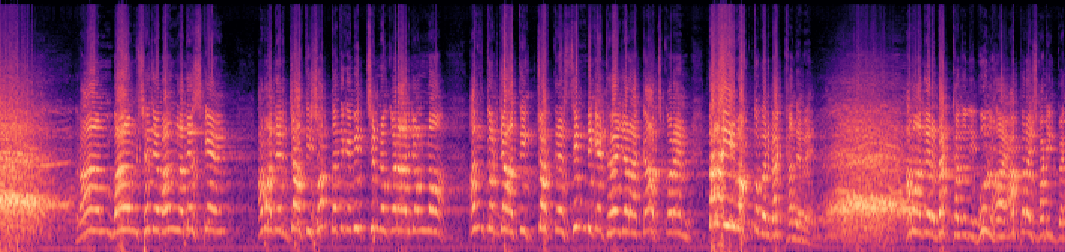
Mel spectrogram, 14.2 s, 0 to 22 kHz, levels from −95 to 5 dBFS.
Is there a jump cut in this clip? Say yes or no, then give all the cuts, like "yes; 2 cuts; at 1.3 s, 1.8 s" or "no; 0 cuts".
yes; 1 cut; at 0.9 s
